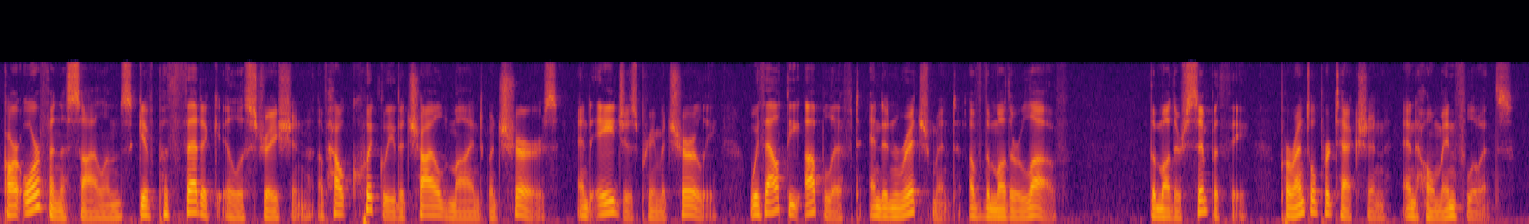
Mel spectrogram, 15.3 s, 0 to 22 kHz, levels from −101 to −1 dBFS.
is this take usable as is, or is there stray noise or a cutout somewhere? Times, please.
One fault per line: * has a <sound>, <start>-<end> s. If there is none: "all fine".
all fine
